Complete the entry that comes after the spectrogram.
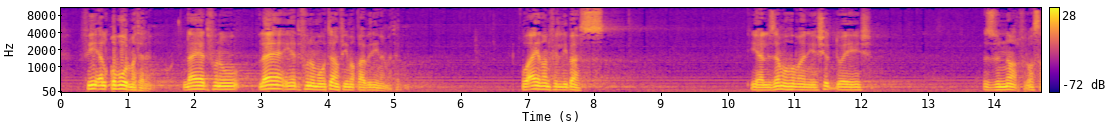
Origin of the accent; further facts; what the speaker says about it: Saudi Arabia; أهل الذمة اللي في عندنا في السعودية الآن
